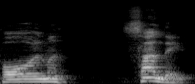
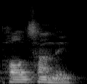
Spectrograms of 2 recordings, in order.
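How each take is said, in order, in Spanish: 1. La M se pronuncia, con una pausa antes de "Sunday". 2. La M se omite y se une directamente con "Sunday". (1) "no vamos a hacer una pausa para decir palm Sunday" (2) "Miren que no hago la M"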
